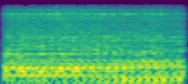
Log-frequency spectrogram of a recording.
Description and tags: sounds that r going to be used to an art performance in Athens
